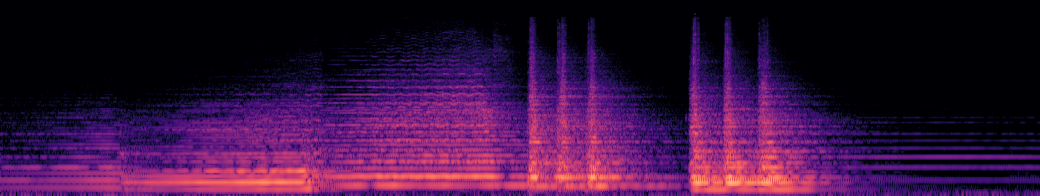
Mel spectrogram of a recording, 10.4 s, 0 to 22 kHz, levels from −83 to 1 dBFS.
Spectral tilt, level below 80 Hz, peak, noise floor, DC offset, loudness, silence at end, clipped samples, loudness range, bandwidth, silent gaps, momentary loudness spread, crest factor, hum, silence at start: -7 dB/octave; -64 dBFS; -6 dBFS; -55 dBFS; under 0.1%; -25 LUFS; 1.9 s; under 0.1%; 6 LU; 14 kHz; none; 21 LU; 20 dB; none; 0 s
